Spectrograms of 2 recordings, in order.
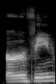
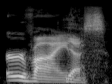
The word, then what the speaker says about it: Irvine: first off I was I've been pronouncing his name as Irving for the entire time so thank you Captain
